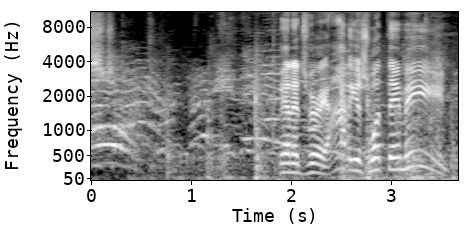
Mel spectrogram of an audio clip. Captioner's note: crowd chatter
